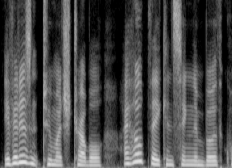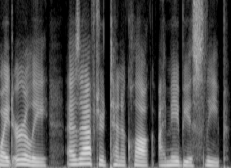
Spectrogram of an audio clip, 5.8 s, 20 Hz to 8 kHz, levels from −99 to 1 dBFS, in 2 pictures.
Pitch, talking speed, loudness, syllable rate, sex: 205 Hz, 240 wpm, -20 LUFS, 5.6 syllables/s, female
